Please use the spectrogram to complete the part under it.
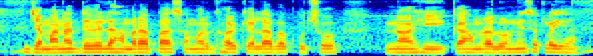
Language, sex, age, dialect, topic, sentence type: Magahi, male, 25-30, Western, banking, question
